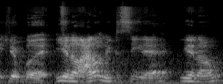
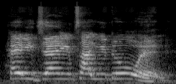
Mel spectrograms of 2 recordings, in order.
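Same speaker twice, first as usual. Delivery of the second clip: high-pitched hello, falling at the end; bright greeting call; 10 semitones higher, 3 dB louder, slower than usual. Real, not acted. Host greeting a viewer by name, high excited call. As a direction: sing out a friendly hello up high.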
